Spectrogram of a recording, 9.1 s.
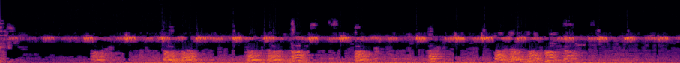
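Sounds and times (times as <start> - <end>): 
chorus of crickets and insects at night: 0.2 - 9.0
dog barking at night: 1.2 - 7.9.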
